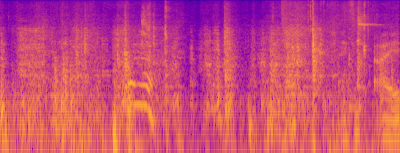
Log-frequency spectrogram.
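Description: Camera bag being handled and worked close to the microphone: a quick run of clicks, scrapes and rustles as a part of it gets stuck. A short murmur of voice comes about a second in.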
